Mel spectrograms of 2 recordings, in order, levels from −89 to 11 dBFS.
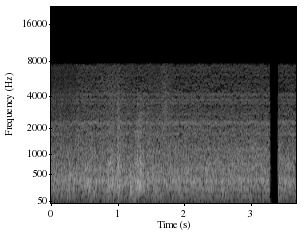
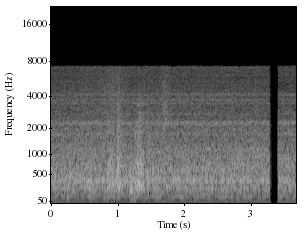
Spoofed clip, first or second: first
